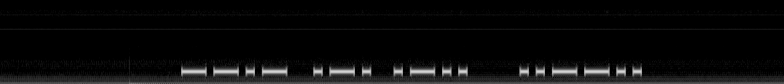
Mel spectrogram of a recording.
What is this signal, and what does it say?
Morse code, heard as a keyed tone, about 15 wpm, spaced as for 13 wpm, 600 Hz. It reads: QRL?
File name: QSL / CW lesson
